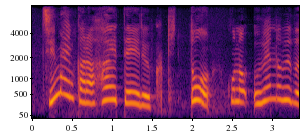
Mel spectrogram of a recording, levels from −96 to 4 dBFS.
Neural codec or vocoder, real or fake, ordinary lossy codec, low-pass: codec, 16 kHz, 2 kbps, X-Codec, WavLM features, trained on Multilingual LibriSpeech; fake; none; none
